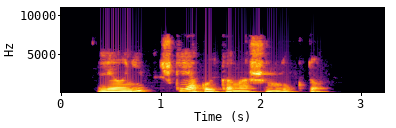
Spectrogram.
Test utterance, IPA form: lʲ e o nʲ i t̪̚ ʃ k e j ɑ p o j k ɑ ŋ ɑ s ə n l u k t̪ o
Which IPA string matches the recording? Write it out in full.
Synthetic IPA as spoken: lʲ e o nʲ i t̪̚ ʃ k e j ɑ k o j k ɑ ŋ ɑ ʃ ə m l u k t̪ o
